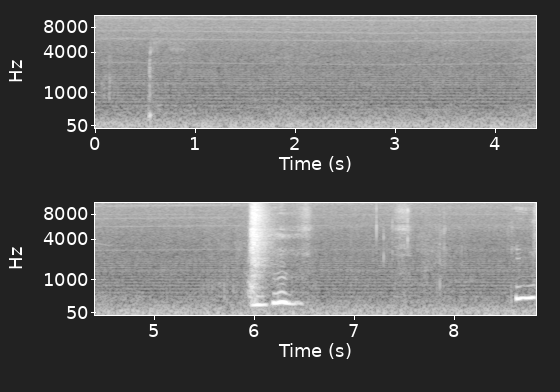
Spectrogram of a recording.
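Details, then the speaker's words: Male cat gives a single sharp, hissing sneeze that sprays, then brief meow-like sounds before running away; sneezing. "Stop sneezing. There's like a spray of things here. That's nasty cat."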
